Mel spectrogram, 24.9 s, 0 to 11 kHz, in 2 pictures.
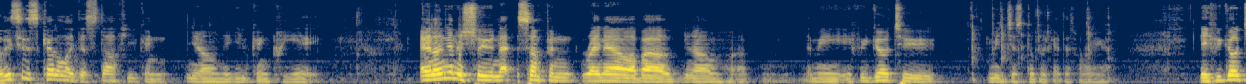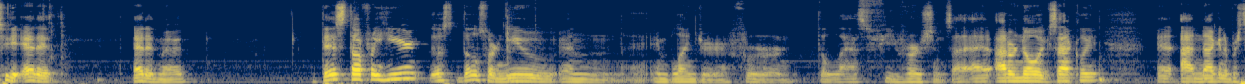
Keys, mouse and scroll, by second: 2.6 middle click, 3.2 middle click, 3.9 middle click, 4.3 shift+click, 8.5 middle click, 9.7 shift+click, 10.1 shift+d, 10.9 shift+drag, 13.1 ctrl+Tab, 13.9 click, 17.6 shift+click, 17.9 click, 19.4 click, 24.3 click.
